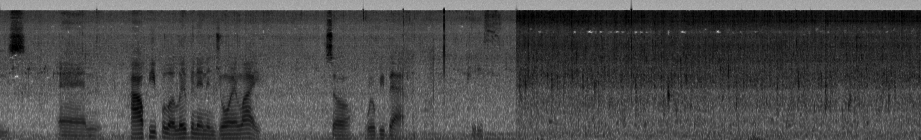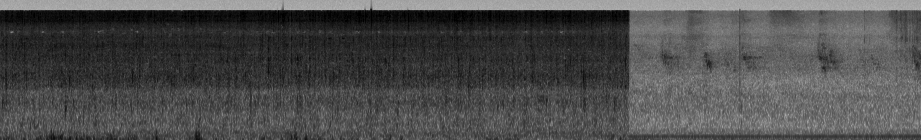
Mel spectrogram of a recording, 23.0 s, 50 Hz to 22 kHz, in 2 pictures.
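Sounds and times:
fountain splashing into pool: 6.4s - 19.4s.

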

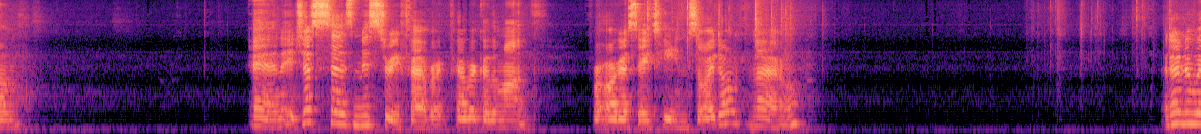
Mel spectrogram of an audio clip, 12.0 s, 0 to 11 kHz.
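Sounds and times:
fabric rustling: 9.5s - 11.8s.

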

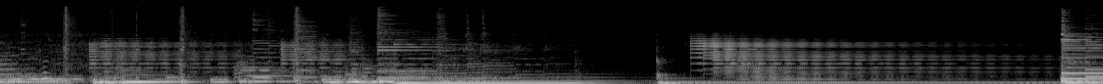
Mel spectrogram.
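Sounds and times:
guitar chord ringing: 0.0s - 11.0s
guitar playing: 0.0s - 11.0s.

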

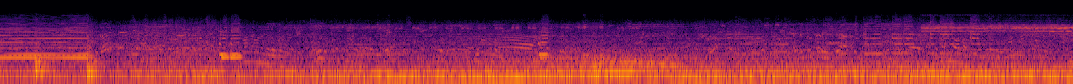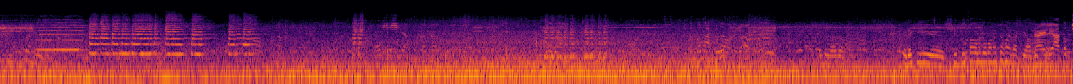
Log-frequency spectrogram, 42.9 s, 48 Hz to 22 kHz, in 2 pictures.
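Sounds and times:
car horn toot: 0.0s - 2.0s, 9.2s - 13.3s
vehicle horns honking: 0.0s - 2.0s, 3.0s - 5.0s, 5.8s - 13.8s, 14.4s - 26.8s, 28.5s - 29.5s, 32.2s - 34.9s, 35.7s - 37.1s
low rumble of engines: 0.0s - 42.9s.

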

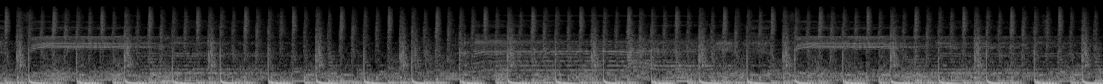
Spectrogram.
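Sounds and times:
deep kick drum: 0.0s - 11.0s
techno dj mix: 0.0s - 11.0s.

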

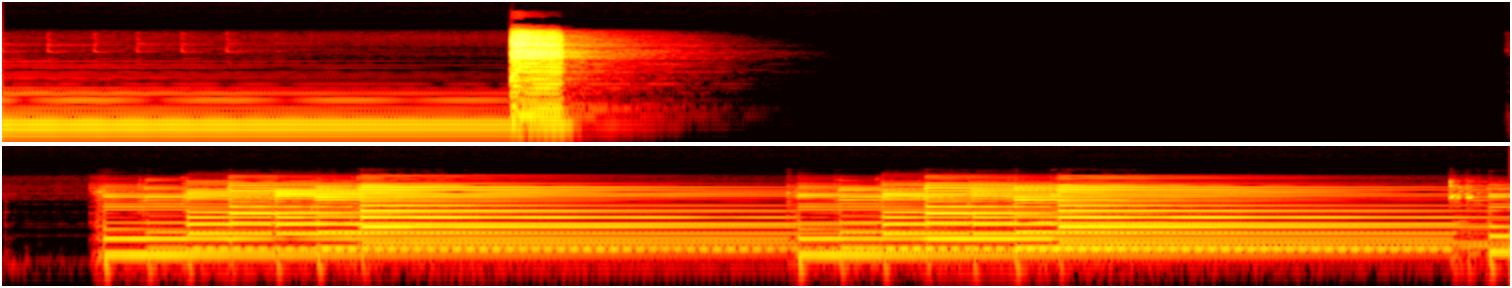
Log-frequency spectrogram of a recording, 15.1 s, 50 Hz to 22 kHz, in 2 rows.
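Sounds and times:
clean electric guitar arpeggios: 0.0s - 3.2s, 8.0s - 15.0s.

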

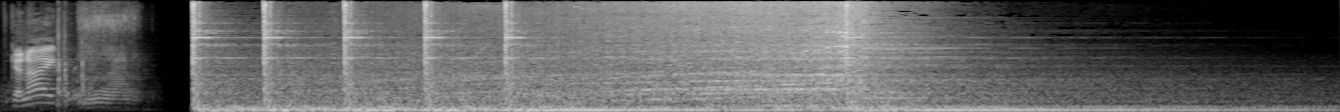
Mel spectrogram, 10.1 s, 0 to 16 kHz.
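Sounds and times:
rising tone: 3.2s - 7.7s.

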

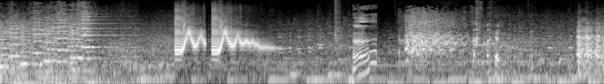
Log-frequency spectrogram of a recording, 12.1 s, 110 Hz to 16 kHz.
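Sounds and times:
comic swooping pitch effects: 3.5s - 5.7s
background music with bass line: 3.5s - 5.9s.

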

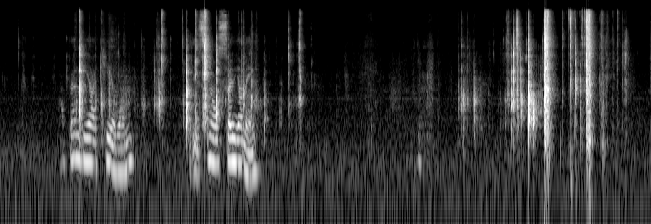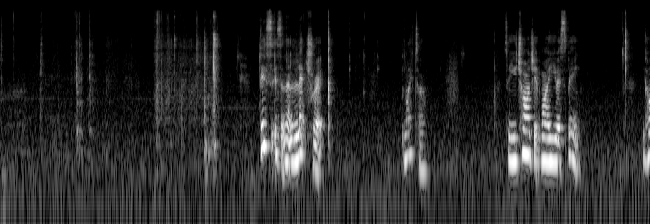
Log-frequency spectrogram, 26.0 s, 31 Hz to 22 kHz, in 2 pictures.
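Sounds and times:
rustling: 0.0s - 17.5s.

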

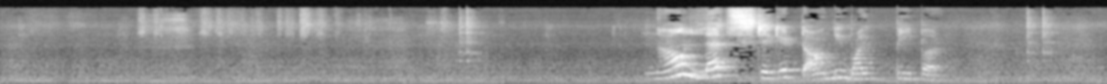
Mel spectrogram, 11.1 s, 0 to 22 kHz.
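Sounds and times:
steady low hum: 0.0s - 11.0s
glue stick rubbing on paper: 1.4s - 3.6s.

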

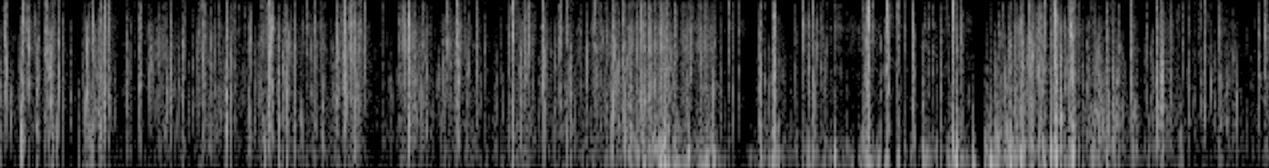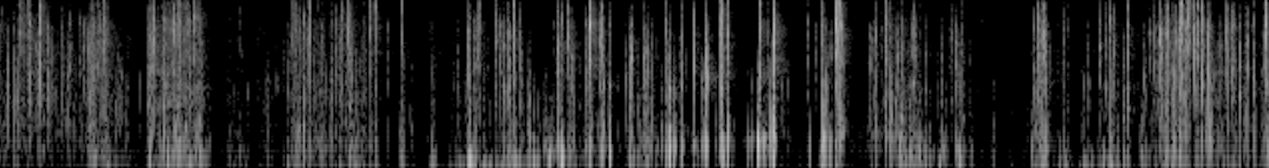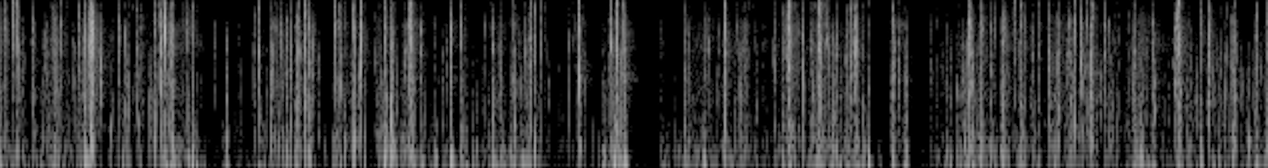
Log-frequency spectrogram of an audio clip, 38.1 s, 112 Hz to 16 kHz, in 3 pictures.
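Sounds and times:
plastic chip bag crinkling: 0.0s - 22.4s, 23.1s - 38.0s.

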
